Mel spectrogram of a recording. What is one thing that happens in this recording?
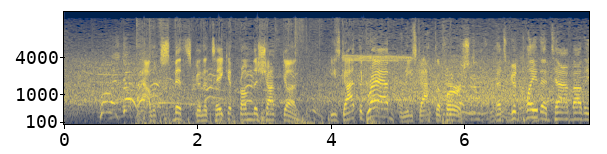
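A large crowd roars and cheers loudly.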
